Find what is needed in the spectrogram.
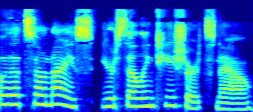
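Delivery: serene, polished, calm, elegant and gracious tone. Retelling Lou's reply to being handed t-shirts, imitating Lou, calm and elegant. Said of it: "so calmly and so freaking elegantly".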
